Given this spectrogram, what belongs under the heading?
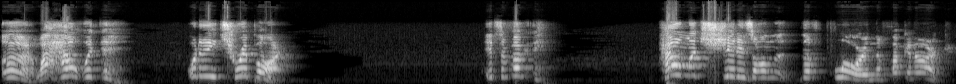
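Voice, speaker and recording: A man doing a dramatic script reading with sarcastic, sweary commentary, swinging between hushed narration and exasperated ranting. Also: extremely high pitch, big pitch swings, slow pace, long pauses. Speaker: host of a gaming and commentary channel.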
